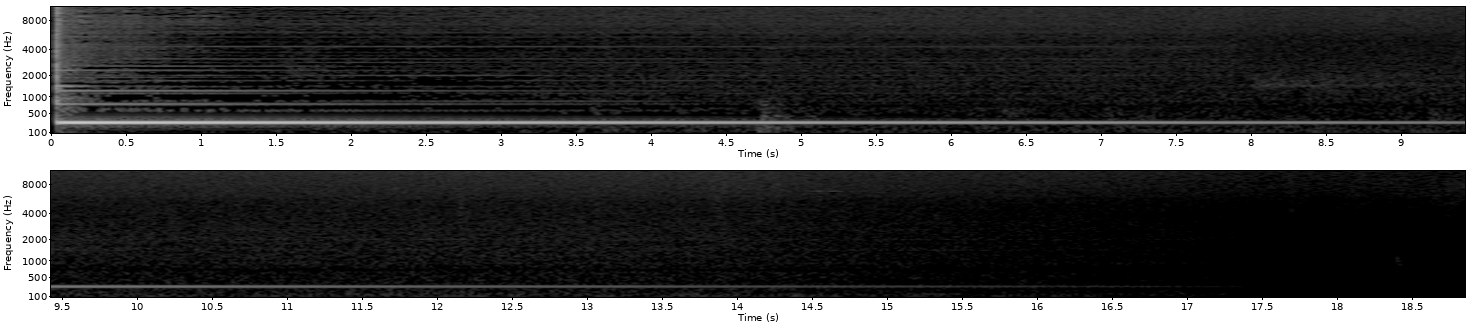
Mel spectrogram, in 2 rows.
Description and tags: GENDER GBPL1h
CASA DA MÚSICA's VIRTUAL GAMELAN
The Casa da Música's Javanese Gamelan aggregates more than 250 sounds recorded from its various parts: Bonang, Gambang, Gender, Kenong, Saron, Kethuk, Kempyang, Gongs and Drums.
This virtual Gamelan is composed by three multi-instrument sections:
a) Instruments in Pelog scale
b) Instruments in Slendro scale
c) Gongs and Drums
Instruments in the Gamelan
The Casa da Música's Javanese Gamelan is composed by different instrument families:
1. Keys
GENDER (thin bronze bars) Penerus (small)
Barung (medium) Slenthem (big)
GAMBANG (wooden bars)
SARON (thick bronze bars) Peking (small)
Barung (medium) Demung (big)
2. Gongs
Laid Gongs BONANG
Penerus (small)
Barung (medium) KENONG
KETHUK KEMPYANG
Hanged Gongs AGENG
SUWUKAN KEMPUL
3. Drums
KENDHANG KETIPUNG (small)
KENDHANG CIBLON (medium)
KENDHANG GENDHING (big)
Tuning
The Casa da Música's Javanese Gamelan has two sets, one for each scale: Pelog and Slendro.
